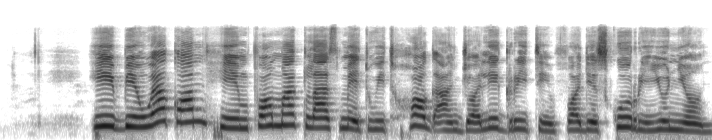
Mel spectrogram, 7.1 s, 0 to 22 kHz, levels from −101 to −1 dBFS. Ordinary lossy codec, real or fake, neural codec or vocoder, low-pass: Opus, 64 kbps; real; none; 10.8 kHz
